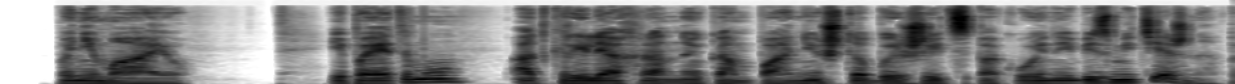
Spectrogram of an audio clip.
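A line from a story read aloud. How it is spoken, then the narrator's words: Even, unsarcastic voice. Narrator (Russian): произнес я ровным голосом, без всякого сарказма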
